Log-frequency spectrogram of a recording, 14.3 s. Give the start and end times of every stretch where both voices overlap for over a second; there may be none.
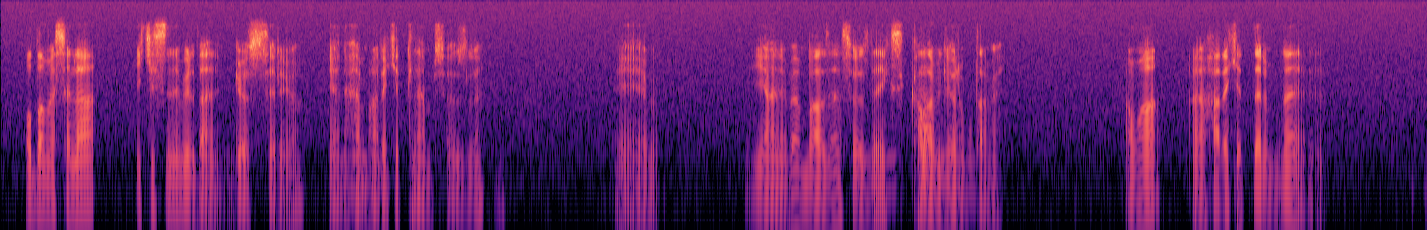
8.5-9.8

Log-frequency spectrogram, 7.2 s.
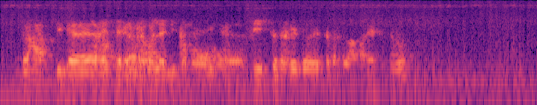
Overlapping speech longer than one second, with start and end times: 1.2-3.3

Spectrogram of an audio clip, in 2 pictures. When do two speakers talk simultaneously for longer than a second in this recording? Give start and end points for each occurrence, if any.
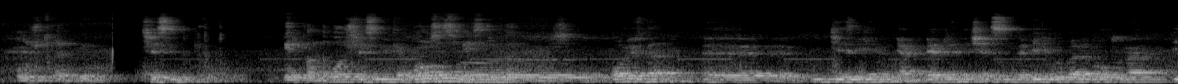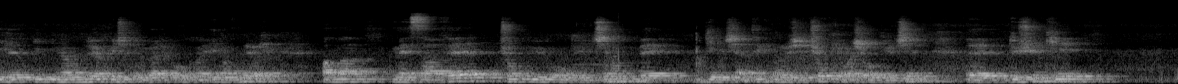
4.1-5.8

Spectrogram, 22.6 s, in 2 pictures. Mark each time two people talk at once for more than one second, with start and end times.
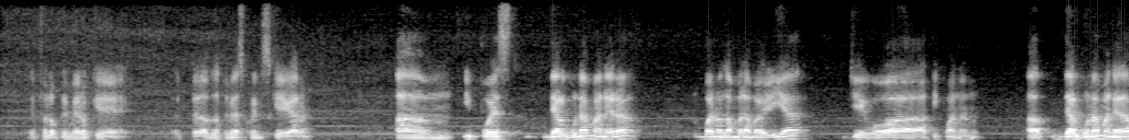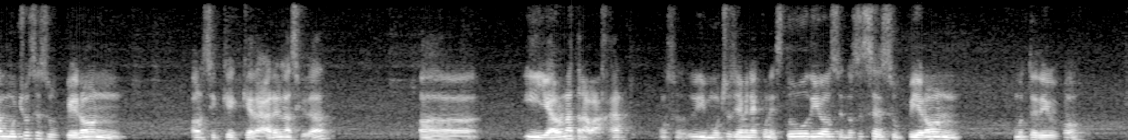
none

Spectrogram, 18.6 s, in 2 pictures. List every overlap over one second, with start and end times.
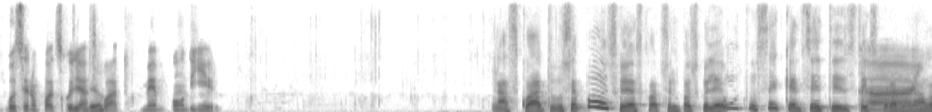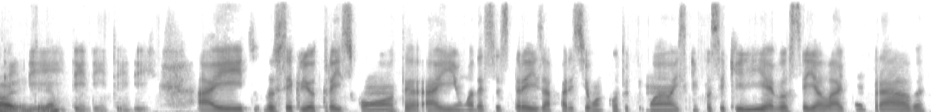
8.6-9.9

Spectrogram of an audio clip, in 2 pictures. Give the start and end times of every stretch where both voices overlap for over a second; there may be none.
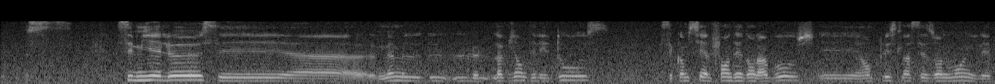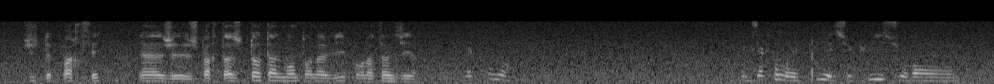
none

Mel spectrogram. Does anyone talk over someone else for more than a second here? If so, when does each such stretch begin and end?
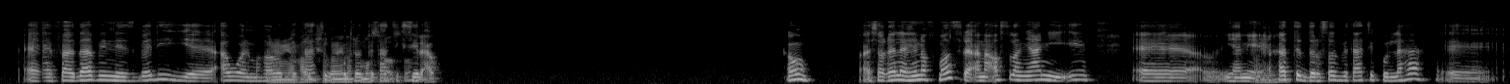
2.7-4.3

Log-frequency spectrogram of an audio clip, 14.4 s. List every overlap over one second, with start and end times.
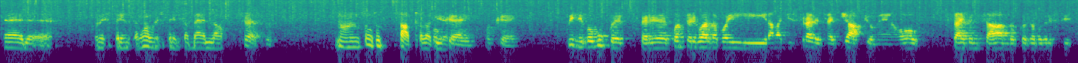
none

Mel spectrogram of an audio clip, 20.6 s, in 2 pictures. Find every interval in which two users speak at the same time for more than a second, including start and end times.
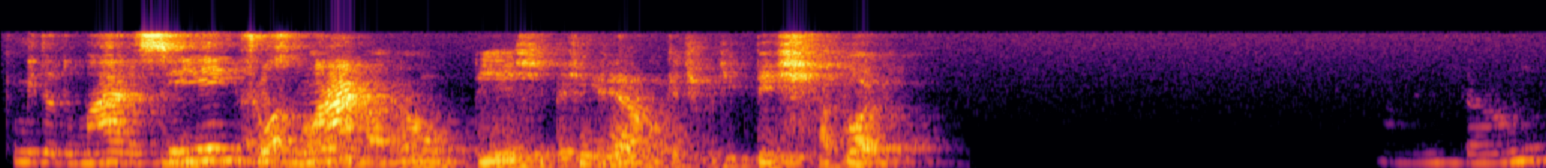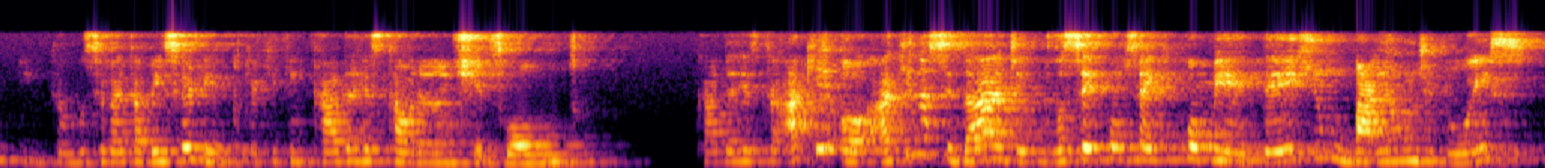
1.1-2.4

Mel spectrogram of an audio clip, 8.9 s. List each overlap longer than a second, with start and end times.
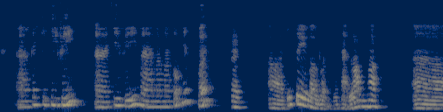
none

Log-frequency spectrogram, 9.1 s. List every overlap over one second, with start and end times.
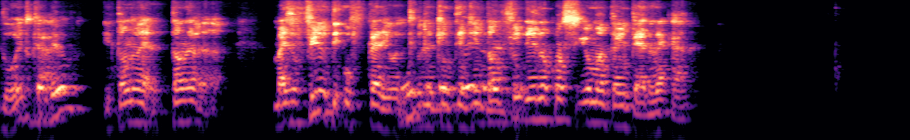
4.0-5.2

